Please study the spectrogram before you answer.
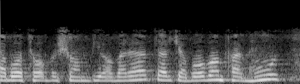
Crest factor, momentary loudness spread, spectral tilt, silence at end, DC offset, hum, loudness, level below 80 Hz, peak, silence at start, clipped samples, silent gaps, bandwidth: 12 dB; 5 LU; -6 dB/octave; 0 s; under 0.1%; none; -15 LUFS; -54 dBFS; -2 dBFS; 0 s; under 0.1%; none; 5.6 kHz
